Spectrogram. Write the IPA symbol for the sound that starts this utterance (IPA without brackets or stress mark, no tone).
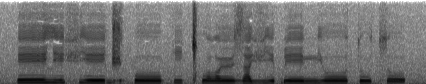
eː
